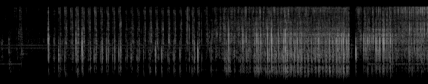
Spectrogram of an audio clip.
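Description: Wooden spoon stirring thick sourdough pancake batter in a plastic bowl: a fast run of wet scraping and clicking against the bowl that starts about half a second in and gets louder as the mixing speeds up.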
